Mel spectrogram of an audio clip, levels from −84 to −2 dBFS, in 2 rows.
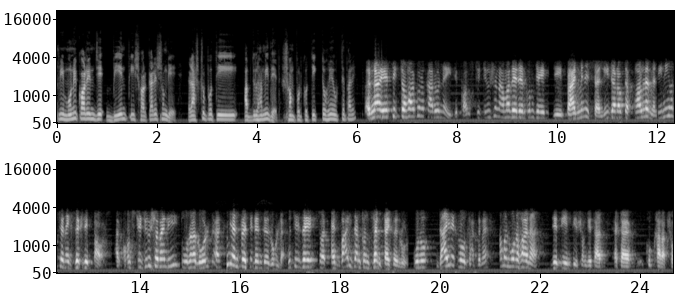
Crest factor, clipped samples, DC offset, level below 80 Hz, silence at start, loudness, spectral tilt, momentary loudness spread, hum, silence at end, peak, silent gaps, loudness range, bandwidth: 20 dB; under 0.1%; under 0.1%; -60 dBFS; 0 s; -22 LUFS; -7 dB/octave; 13 LU; none; 0 s; -2 dBFS; none; 7 LU; 7.4 kHz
